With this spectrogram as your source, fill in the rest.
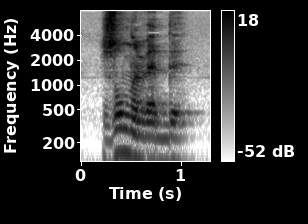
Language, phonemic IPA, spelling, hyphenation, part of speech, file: Dutch, /ˈzɔ.nəˌʋɛn.də/, zonnewende, zon‧ne‧wen‧de, noun, Nl-zonnewende.ogg
- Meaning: solstice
